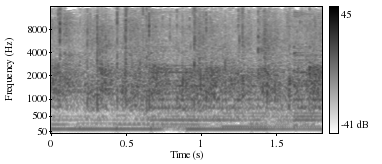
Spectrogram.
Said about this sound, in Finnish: Ama, annetaan vielä Jeesukselle aplodit.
